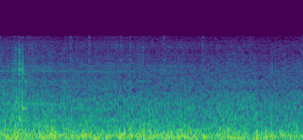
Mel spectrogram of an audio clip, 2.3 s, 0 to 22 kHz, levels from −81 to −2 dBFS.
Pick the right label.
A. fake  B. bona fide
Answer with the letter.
B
